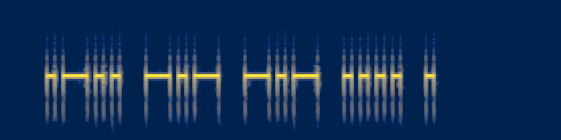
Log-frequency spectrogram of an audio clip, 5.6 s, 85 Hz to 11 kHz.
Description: Morse code, heard as a keyed tone, about 15 wpm, 800 Hz. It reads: LKKHE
